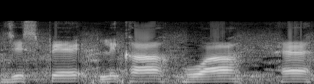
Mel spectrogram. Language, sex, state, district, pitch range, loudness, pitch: Hindi, male, Haryana, Charkhi Dadri, 125-135 Hz, -14 LUFS, 135 Hz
